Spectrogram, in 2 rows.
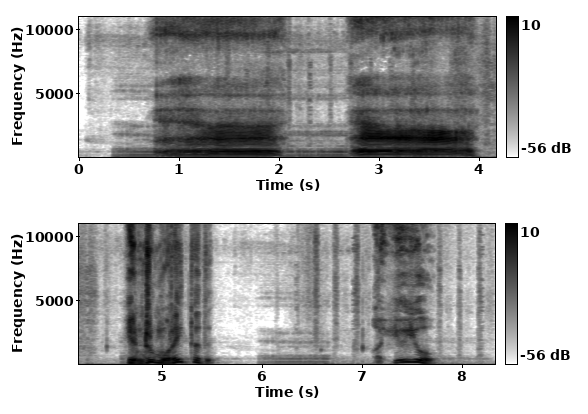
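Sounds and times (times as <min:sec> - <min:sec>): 
person imitating with their voice the growl of a dog: 0:00.3 - 0:04.0
speech: 0:04.7 - 0:05.6, 0:07.3 - 0:07.9.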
